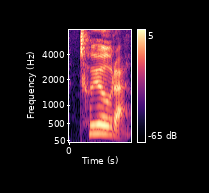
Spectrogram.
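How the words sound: It is said with a flapped r-like sound. "미국 사람들은 이거를 토요라, 토요라 뭐 이런 식으로 발음을"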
